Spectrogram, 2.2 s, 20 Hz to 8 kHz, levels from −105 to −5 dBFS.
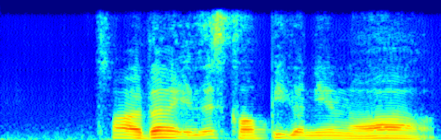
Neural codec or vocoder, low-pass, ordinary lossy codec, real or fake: codec, 16 kHz, 0.5 kbps, X-Codec, HuBERT features, trained on general audio; 7.2 kHz; none; fake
